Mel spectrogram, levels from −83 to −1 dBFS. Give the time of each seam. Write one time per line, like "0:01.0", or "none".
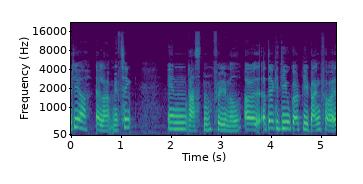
0:01.0
0:02.3
0:02.9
